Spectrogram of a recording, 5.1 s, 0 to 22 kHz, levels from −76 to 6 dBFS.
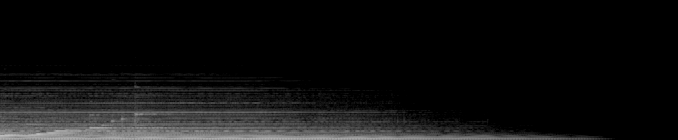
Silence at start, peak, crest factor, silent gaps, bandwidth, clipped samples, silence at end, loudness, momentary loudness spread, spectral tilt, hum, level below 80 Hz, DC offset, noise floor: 0 s; -8 dBFS; 16 dB; none; 10.5 kHz; under 0.1%; 0.95 s; -24 LUFS; 18 LU; -5.5 dB/octave; none; -56 dBFS; under 0.1%; -54 dBFS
